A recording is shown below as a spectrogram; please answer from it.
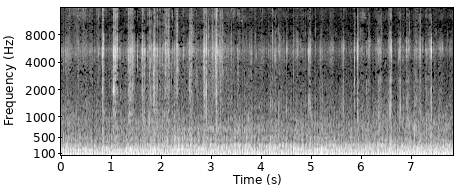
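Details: Okunoshima, Rabbit Island, June 2021: a rabbit eats cabbage with steady chewing, about two crunchy bites a second. A strong low rumble runs throughout.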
